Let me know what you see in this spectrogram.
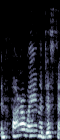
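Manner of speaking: ordinary delivery, nothing marked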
